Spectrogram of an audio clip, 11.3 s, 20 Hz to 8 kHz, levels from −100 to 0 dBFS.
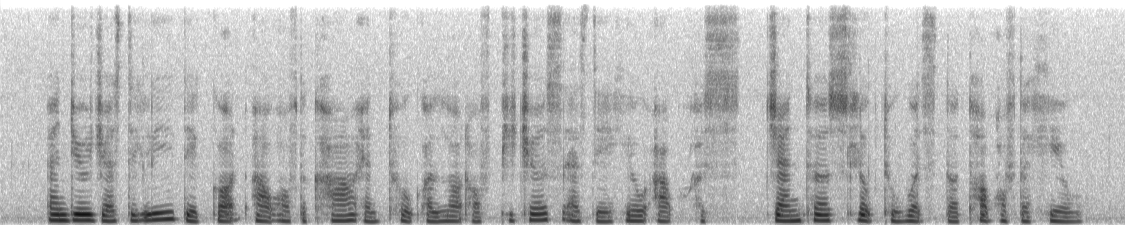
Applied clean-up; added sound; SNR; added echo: none; none; none; none.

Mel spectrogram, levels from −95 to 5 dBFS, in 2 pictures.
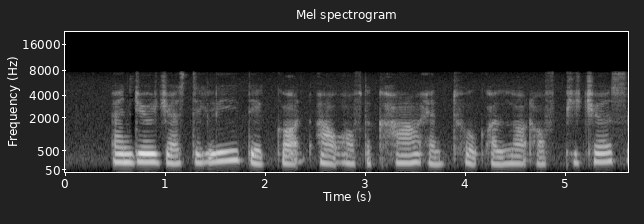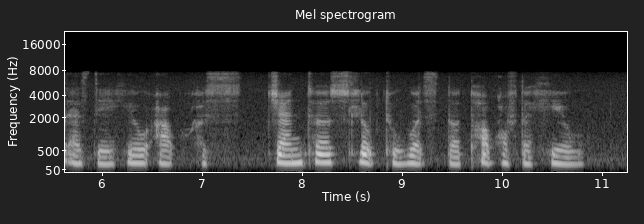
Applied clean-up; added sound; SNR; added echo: neural mask model Resemble Enhance denoiser.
